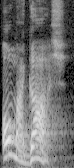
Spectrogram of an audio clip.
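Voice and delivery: high exclamation melting into an aw; stunned realization. Retold or imitated. Professor realizing they're first year students, acted high-pitched dismay. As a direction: gasp it out high, then coo in sympathy. Acts out sudden realization, sympathy.

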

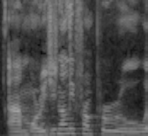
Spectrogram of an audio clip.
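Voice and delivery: ordinary talk

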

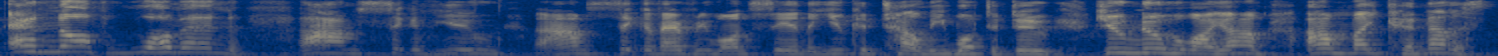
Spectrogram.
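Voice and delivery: high-pitched mock outburst, easing down towards the end; imitated shouting. Wrestler snapping at his wife in therapy, mock shouting. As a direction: act out a wrestler's fed-up rant. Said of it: "and eventually just shouts".

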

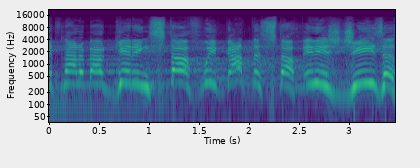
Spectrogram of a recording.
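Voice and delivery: high, loud, driving sermon voice; preaching at full force. Acted. Pastor urging Christians to occupy their street, preaching hard. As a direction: preach it out to the whole conference. Preaching peak after the story.

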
